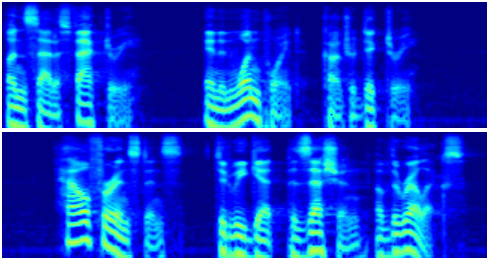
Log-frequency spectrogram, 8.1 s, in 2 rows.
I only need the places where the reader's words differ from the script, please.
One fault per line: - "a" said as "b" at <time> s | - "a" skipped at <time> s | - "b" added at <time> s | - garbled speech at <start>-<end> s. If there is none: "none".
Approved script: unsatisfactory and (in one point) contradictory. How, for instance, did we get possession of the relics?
none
